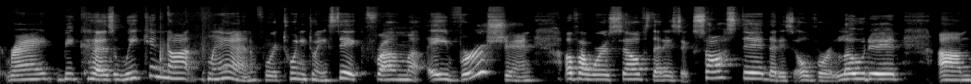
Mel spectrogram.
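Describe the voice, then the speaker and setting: This woman's voice sits a little high with a fairly bright tone. She's a Puerto Rican life coach, a native Spanish speaker with a Puerto Rican Spanish accent, chatting earnestly on a casual nighttime livestream from her home and dropping frequent "right?" and "um" fillers.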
